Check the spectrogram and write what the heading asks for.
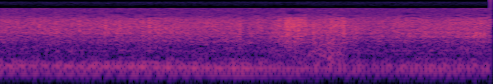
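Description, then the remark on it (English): A car engine hums steadily with a continuous low rumble and broad road or gravel noise as the car turns up the tree-lined driveway of Medford Manor at night, rolling slowly forward. No one speaks. “The car turns up the tree lined driveway.”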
